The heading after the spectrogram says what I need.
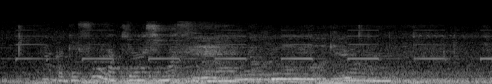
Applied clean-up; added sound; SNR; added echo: none; Engine; 15 dB; reverberation time 2.4 s.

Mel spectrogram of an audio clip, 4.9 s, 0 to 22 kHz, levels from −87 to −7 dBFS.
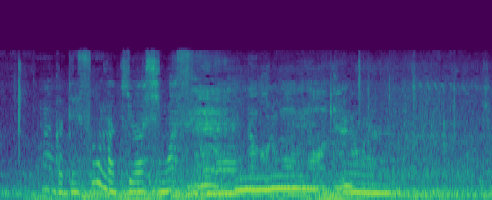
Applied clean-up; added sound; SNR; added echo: none; none; none; none.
